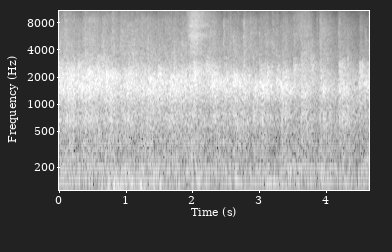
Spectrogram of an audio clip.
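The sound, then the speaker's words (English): An audience claps together after a prayer, giving the Lord a hand clap of praise. It is a dense, sustained wash of applause, many overlapping hand claps at a steady, loud level with no distinct rhythm, fading slightly toward the end. “Just give the Lord just a hand clap of praise for that.”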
